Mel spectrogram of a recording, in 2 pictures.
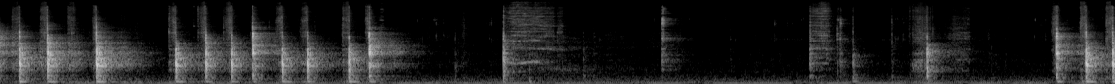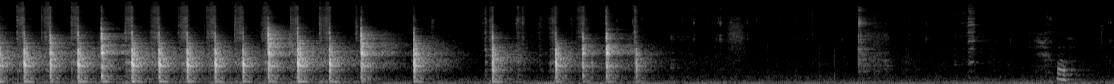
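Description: A knife chops onions on a board in quick rhythmic bursts of sharp taps, pausing between runs and then resuming fast, close and crisp with faint kitchen clinks.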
